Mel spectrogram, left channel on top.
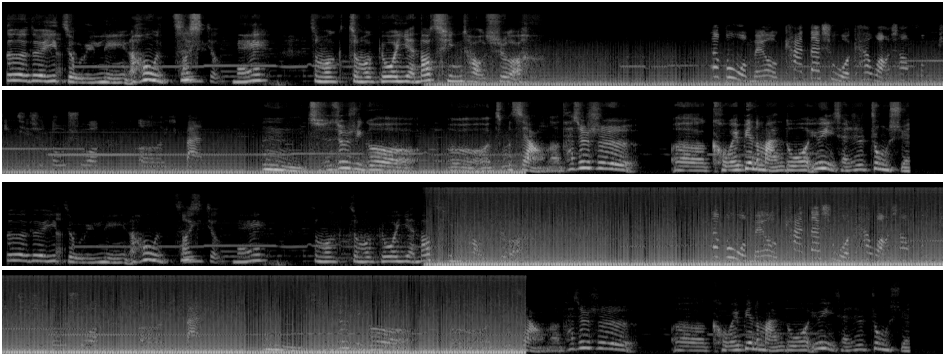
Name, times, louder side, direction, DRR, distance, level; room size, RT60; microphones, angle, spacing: voice 1, 0.0-2.0 2.3-2.7 3.1-5.4 12.0-13.6 13.8-15.8 16.1-18.5, left 7 dB, 80° left, 0.4 m, -30 dB
sound 1, 0.7-17.7, left 4 dB, 25° left, 7.4 m, -50 dB
voice 2, 1.8-2.2 7.1-11.4, equal, 5° left, 0.9 m, -36 dB
Engine / Mechanisms, 3.3-10.6, right 3 dB, 55° right, 2.3 m, -55 dB
sound 2, 4.2-14.7, right 7 dB, 85° right, 0.3 m, -27 dB
head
